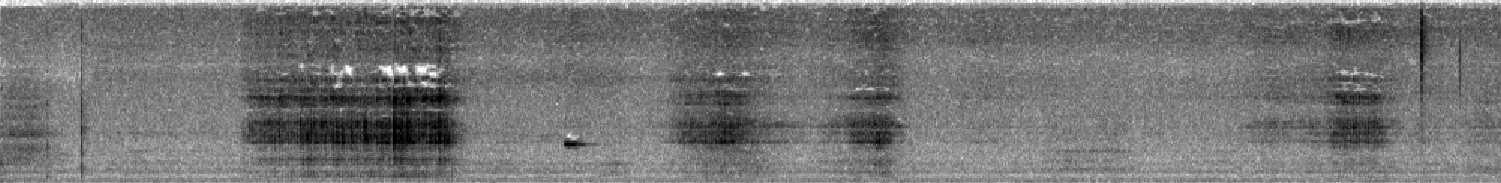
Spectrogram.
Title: Man snoring loudy!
